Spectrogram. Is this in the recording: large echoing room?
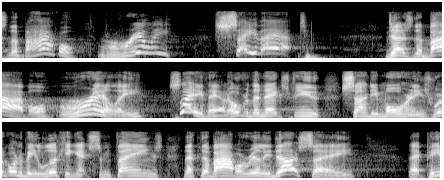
yes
